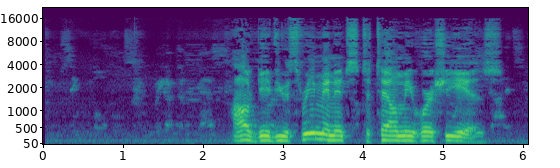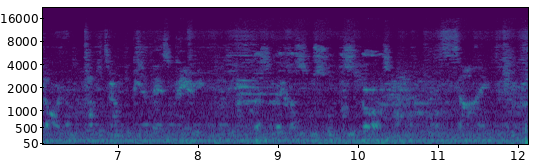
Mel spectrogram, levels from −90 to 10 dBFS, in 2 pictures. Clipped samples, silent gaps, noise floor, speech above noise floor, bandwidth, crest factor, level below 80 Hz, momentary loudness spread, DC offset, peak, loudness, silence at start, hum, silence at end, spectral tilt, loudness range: under 0.1%; none; -52 dBFS; 40 dB; 16.5 kHz; 18 dB; -50 dBFS; 15 LU; under 0.1%; 0 dBFS; -13 LUFS; 1.55 s; none; 6.4 s; -5.5 dB/octave; 8 LU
